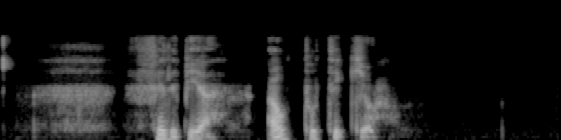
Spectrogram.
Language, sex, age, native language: Icelandic, male, 40-49, English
